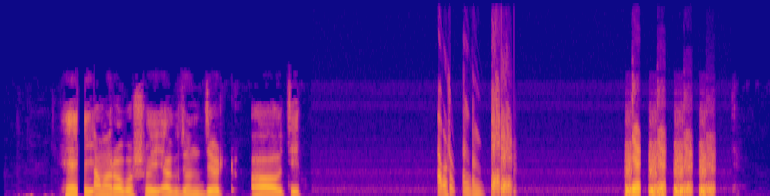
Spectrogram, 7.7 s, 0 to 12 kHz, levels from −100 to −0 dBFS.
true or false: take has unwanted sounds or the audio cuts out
true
